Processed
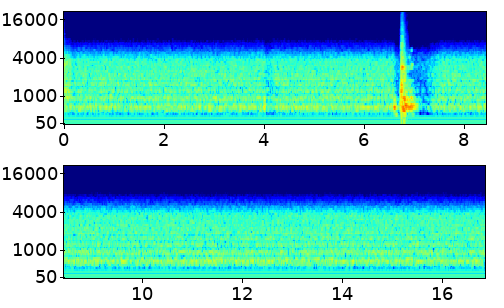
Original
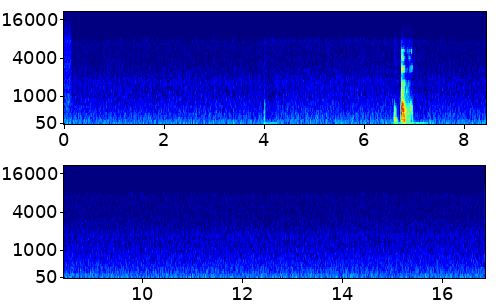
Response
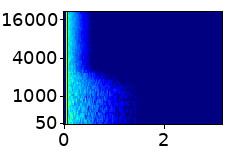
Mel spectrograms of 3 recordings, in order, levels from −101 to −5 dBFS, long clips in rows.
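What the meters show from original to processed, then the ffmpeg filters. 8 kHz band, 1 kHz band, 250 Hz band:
n/a, +2.5 dB, -10.5 dB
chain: -filter_complex "[0:a]acompressor=threshold=-37dB:ratio=2,highpass=f=330:t=q:w=0.5412,highpass=f=330:t=q:w=1.307,lowpass=f=3.6k:t=q:w=0.5176,lowpass=f=3.6k:t=q:w=0.7071,lowpass=f=3.6k:t=q:w=1.932,afreqshift=190,aecho=1:1:3.2:0.78,acompressor=mode=upward:threshold=-52dB:ratio=2.5,highshelf=f=2.8k:g=9,asplit=2[a][b];[b]adelay=88,lowpass=f=2.3k:p=1,volume=-23.5dB,asplit=2[c][d];[d]adelay=88,lowpass=f=2.3k:p=1,volume=0.51,asplit=2[e][f];[f]adelay=88,lowpass=f=2.3k:p=1,volume=0.51[g];[a][c][e][g]amix=inputs=4:normalize=0,asplit=2[h][i];[1:a]atrim=start_sample=2205,afade=t=out:st=0.26:d=0.01,atrim=end_sample=11907[j];[i][j]afir=irnorm=-1:irlink=0,volume=-5.5dB[k];[h][k]amix=inputs=2:normalize=0,afftfilt=real='re*lt(hypot(re,im),0.158)':imag='im*lt(hypot(re,im),0.158)':win_size=1024:overlap=0.75,aeval=exprs='0.0237*(abs(mod(val(0)/0.0237+3,4)-2)-1)':c=same,aeval=exprs='val(0)+0.000447*(sin(2*PI*50*n/s)+sin(2*PI*2*50*n/s)/2+sin(2*PI*3*50*n/s)/3+sin(2*PI*4*50*n/s)/4+sin(2*PI*5*50*n/s)/5)':c=same,afftfilt=real='re*2*eq(mod(b,4),0)':imag='im*2*eq(mod(b,4),0)':win_size=2048:overlap=0.75,volume=18dB"

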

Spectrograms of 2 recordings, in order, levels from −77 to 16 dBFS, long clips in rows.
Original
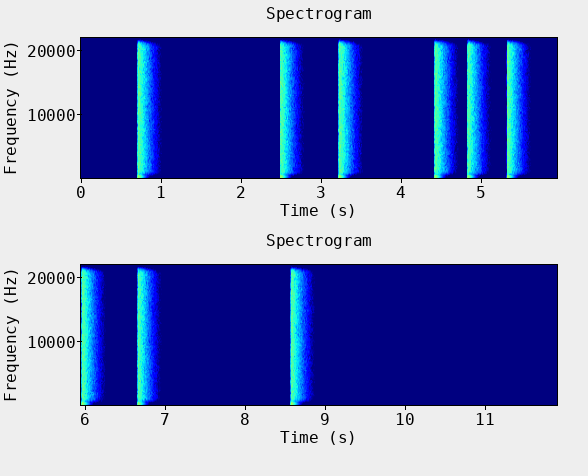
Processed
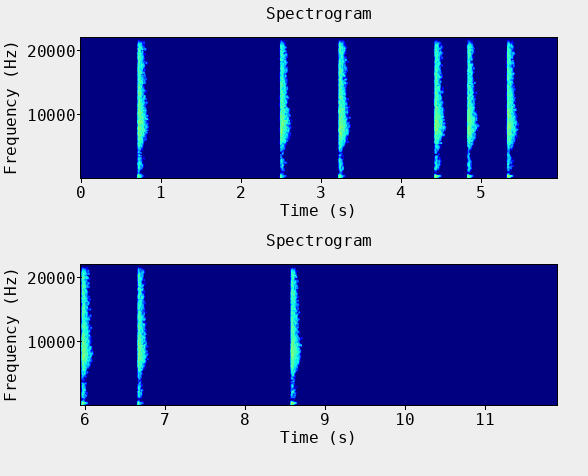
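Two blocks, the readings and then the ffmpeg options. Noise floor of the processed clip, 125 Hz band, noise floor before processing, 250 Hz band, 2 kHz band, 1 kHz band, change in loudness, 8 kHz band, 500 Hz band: under -85 dBFS, -1.0 dB, -80 dBFS, -7.5 dB, -10.0 dB, -17.0 dB, -1.0 dB, +2.0 dB, -0.5 dB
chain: -filter_complex "[0:a]equalizer=f=125:t=o:w=1:g=5,equalizer=f=250:t=o:w=1:g=-7,equalizer=f=500:t=o:w=1:g=10,equalizer=f=1k:t=o:w=1:g=-11,equalizer=f=4k:t=o:w=1:g=-9,equalizer=f=8k:t=o:w=1:g=9,afftfilt=real='re*gte(hypot(re,im),0.0501)':imag='im*gte(hypot(re,im),0.0501)':win_size=1024:overlap=0.75,asplit=2[a][b];[b]adelay=3.8,afreqshift=1.2[c];[a][c]amix=inputs=2:normalize=1"

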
